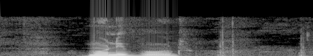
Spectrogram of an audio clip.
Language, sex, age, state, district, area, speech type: Santali, male, 18-30, West Bengal, Bankura, rural, spontaneous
